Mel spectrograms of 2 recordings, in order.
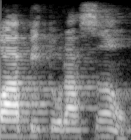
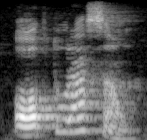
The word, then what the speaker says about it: obturação: dizer obturação né o abituração serviço ninguém deveria falar advogado ou advogado né na oralidade tudo bem a gente acaba falando mesmo só que você tem que falar advogado e obturação e quando isso acontece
